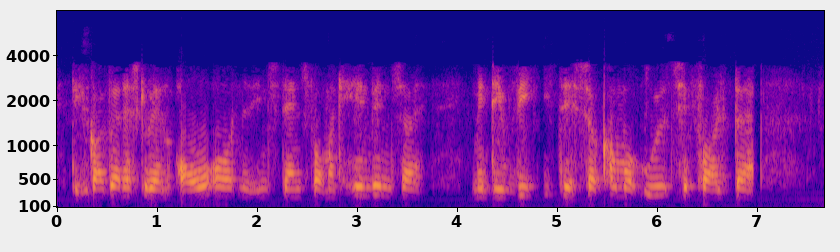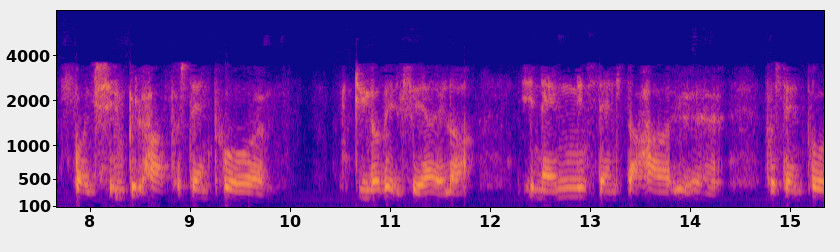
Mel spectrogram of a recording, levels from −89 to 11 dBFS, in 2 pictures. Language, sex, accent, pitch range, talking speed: Danish, male, native, 345-435 Hz, 160 wpm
